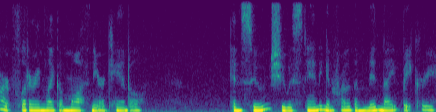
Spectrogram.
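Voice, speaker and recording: Soft-spoken and somewhat breathy, a woman talks with a fairly high pitch and a dark, mellow tone. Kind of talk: bedtime story reading.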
